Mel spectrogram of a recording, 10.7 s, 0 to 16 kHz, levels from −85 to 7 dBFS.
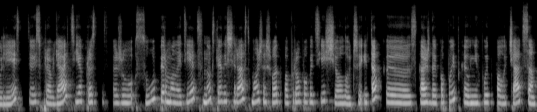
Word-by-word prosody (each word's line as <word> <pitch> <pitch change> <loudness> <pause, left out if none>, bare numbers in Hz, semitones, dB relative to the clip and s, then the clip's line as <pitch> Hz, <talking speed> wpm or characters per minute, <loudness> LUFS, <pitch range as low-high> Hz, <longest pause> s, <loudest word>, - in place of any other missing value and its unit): лезть, 180 - 0
всё 230 -1 -4
исправлять, 215 - +1
я 250 +1 0
просто 235 -1 -3 0.2
скажу: 215 0 -3
"Супер, 265 +3 -1
молодец, 225 +7 0
но 245 +7 +2
в - - -10
следующий 245 0 -1
раз 245 +7 +2
можешь 240 0 -1
вот 235 +1 0
попробовать 230 +1 -3
ещё 260 -6 0
лучше". 190 -2 -1
И 225 - -1
так, 325 +10 +5
э, 215 -2 +3
с 205 0 -7
каждой 220 -1 +4
попыткой 220 +3 -3
у 205 - +2
них 210 -1 +2
будет 225 0 -3
получаться. 200 -1 +2
225 Hz, 150 wpm, -24 LUFS, 210-245 Hz, 0.2 s, так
